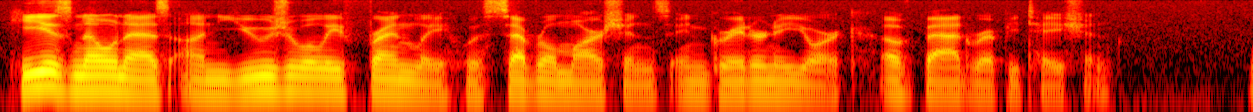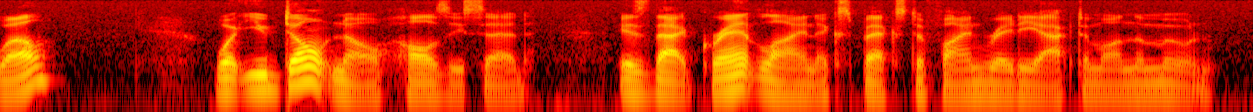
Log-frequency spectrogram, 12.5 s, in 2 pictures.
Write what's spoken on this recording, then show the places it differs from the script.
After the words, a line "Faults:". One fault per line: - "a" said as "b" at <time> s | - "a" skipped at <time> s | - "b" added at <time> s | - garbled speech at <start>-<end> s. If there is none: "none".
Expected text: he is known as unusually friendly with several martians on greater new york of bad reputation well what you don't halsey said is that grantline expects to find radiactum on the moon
he is known as unusually friendly with several martians in greater new york of bad reputation well what you don't know halsey said is that grantline expects to find radiactum on the moon
Faults:
- "on" said as "in" at 3.4 s
- "know" added at 8.0 s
